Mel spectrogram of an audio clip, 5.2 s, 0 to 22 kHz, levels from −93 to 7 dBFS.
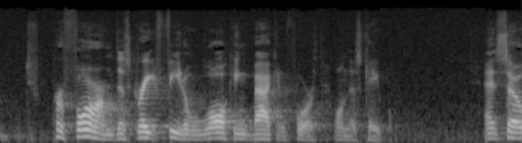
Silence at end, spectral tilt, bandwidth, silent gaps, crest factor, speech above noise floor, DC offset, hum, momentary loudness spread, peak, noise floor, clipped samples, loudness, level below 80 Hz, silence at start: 0 s; -5 dB/octave; 17.5 kHz; none; 20 dB; 30 dB; under 0.1%; none; 18 LU; -8 dBFS; -57 dBFS; under 0.1%; -27 LUFS; -64 dBFS; 0 s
